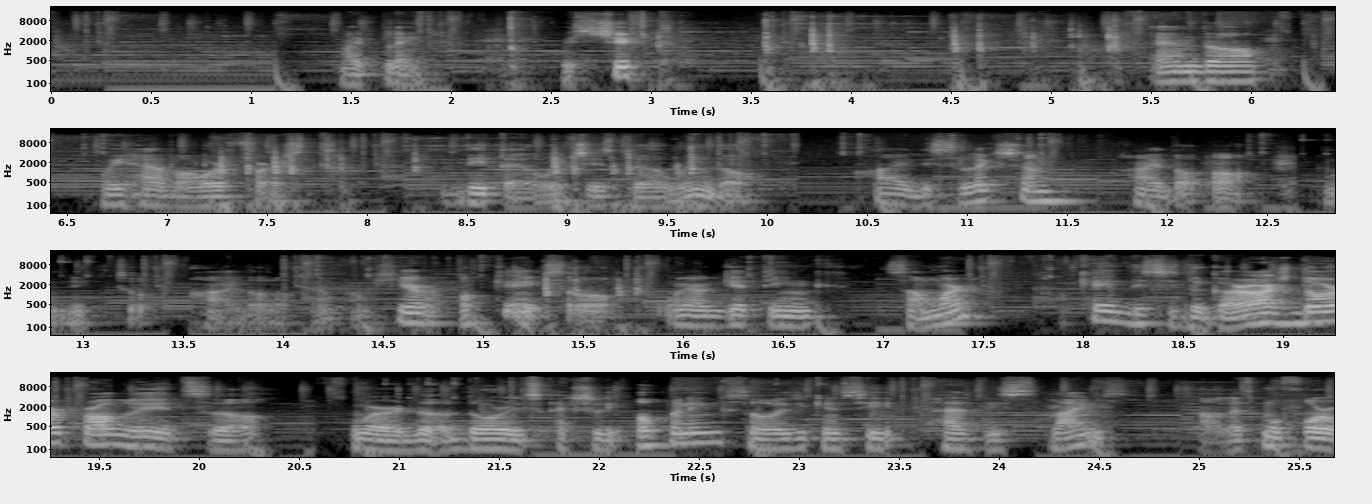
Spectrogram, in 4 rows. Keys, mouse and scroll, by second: 3.8 F3, 4.5 F3, 5.1 alt+x, 7.3 F3, 7.5 F3, 8.2 c, 8.9 F3, 9.2 F3, 9.6 F3, 9.9 click, 10.4 click, 10.9 click, 11.3 right click, 12.4 click, 14.1 click, 14.4 click, 14.9 click, 15.3 F3, 15.6 F3, 16.4 click.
